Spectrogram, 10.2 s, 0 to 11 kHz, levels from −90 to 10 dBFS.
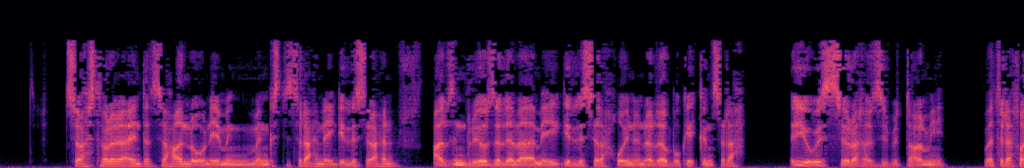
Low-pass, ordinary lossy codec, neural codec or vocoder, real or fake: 9.9 kHz; MP3, 32 kbps; autoencoder, 22.05 kHz, a latent of 192 numbers a frame, VITS, trained on many speakers; fake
